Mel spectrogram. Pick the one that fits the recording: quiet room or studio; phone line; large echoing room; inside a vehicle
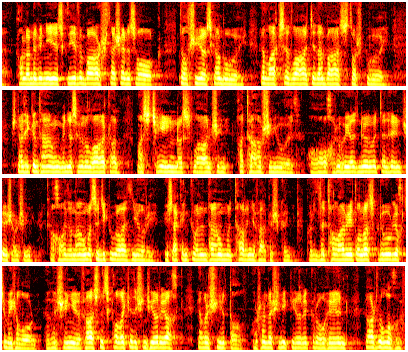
large echoing room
